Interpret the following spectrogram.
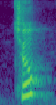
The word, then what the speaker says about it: ชุบ: Chup. ชุบ Chup. Chup. ใช่ Chup. It sounds like chupa chup.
